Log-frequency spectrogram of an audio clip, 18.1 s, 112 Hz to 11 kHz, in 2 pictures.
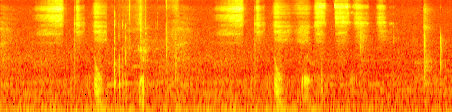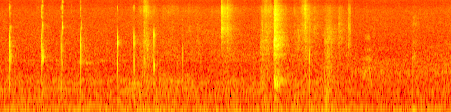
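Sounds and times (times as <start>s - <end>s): hissy bursts: 0.0s - 7.8s
low steady hum: 0.0s - 18.0s
stomach gurgling pops and squeaks: 1.0s - 3.5s.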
